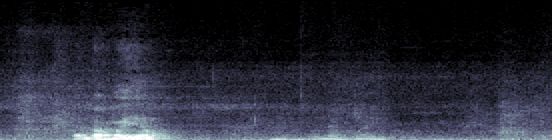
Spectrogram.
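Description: A man speaks calmly nearby in short phrases.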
